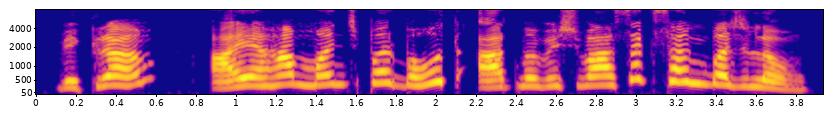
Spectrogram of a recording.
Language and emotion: Maithili, surprised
